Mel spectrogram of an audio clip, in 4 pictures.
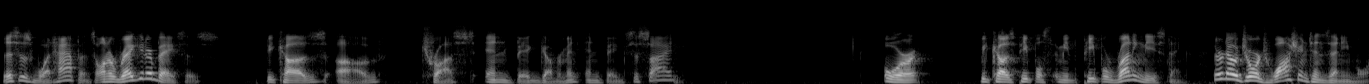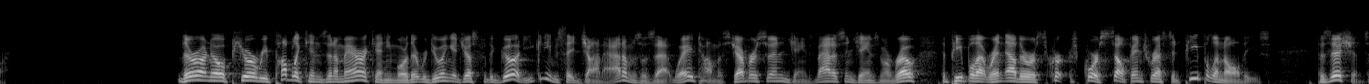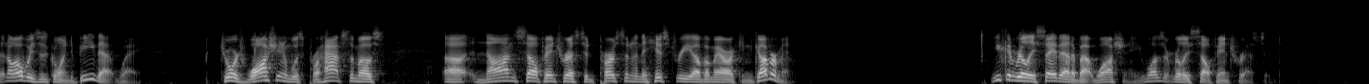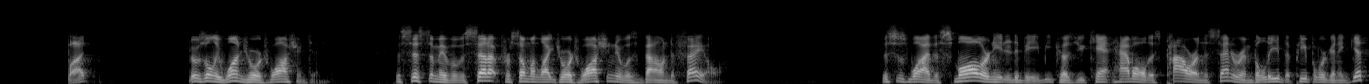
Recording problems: muffled; slightly; fading above 3.5 kHz

